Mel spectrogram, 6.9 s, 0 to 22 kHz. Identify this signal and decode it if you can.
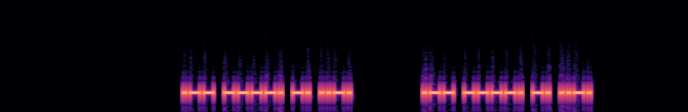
Morse code, heard as a keyed tone, about 36 wpm, 700 Hz. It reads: W9NF W9NF
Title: USA Call Signs - 4 Characters - Repeated 2x - 35wpm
